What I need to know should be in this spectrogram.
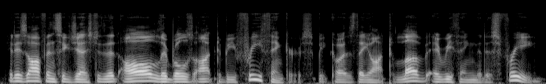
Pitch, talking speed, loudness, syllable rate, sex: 125 Hz, 220 wpm, -18 LUFS, 6.1 syllables/s, male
